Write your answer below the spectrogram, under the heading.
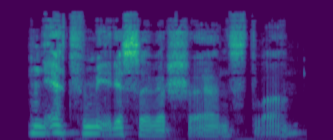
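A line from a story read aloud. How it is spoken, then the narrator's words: Sighing. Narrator (Russian): вздохнул Хамуд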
